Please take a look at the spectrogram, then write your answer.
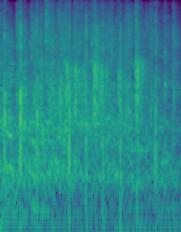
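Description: A small church audience gives scattered, faint applause, a few uneven claps that come and go while someone keeps talking over them.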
